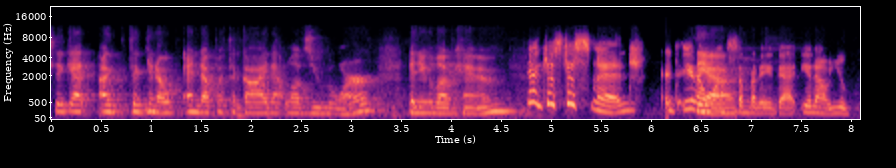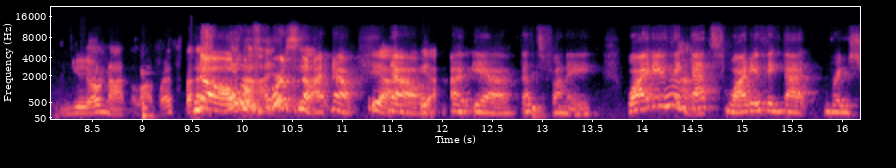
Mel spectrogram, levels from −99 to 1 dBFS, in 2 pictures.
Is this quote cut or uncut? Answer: uncut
